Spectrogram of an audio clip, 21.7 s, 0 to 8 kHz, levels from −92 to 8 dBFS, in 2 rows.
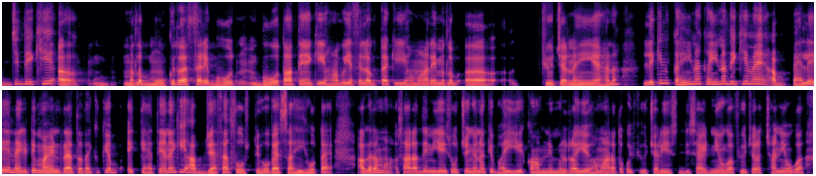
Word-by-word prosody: जी 230 - -4
देखिए 230 +4 -1
अ, 140 - +5 0.8
मतलब 155 +3 +2
मौके 125 +7 -1
तो 185 - +4
ऐसे 175 0 +5
सारे 180 -1 +5
बहुत 145 +3 -2
उ - - -14
उम, 150 - -7
बहुत 140 +6 0
आते 145 - -3
हैं 155 +2 +2
कि 175 +2 +1
हाँ 140 0 -2
भाई 155 +1 +2
ऐसे 155 +2 -3
लगता 135 -2 +3
है - - +6
कि 155 0 -2
हमारे 130 0 -1
मतलब 140 -2 -3
अ, 115 -4 +4 0.6
फ़्यूचर 145 0 +2
नहीं 130 -1 0
है, 120 -1 +4
है 135 +2 -1
ना? 195 - 0 0.4
लेकिन 200 - 0
कहीं 185 +3 +1
न 235 +1 0
कहीं 210 -2 0
ना 240 - +3
देखिए 225 +1 -1
मैं 230 -2 +2
अब 155 +2 -4
पहले 175 +8 +2
नेगेटिव 180 -1 0
माइंड 170 -1 +3
रहता 130 +1 +5
था 140 +1 -1
क्योंकि 170 +6 -5
अब 180 -2 -1
एक 160 +1 -3
कहते 145 +1 -3
हैं 175 - +2
ना 195 +2 +2
कि 215 +1 -1
आप 165 -5 -1
जैसा 130 +6 +3
सोचते 140 -1 -4
हो 165 +2 -2
वैसा 125 +2 +4
ही 150 +4 -1
होता 115 -6 -1
है। - - -3 0.4
अगर 165 +2 +2
हम 175 -1 -2
सारा 145 0 +4
दिन 160 +2 -3
यही 155 0 +1
सोचेंगे 145 -2 -3
ना 170 +2 -1
कि 180 +1 -4
भई 145 +1 -1
ये 150 -1 -2
काम 130 0 -2
नहीं 135 0 -5
मिल 135 -1 -4
रहा 135 +1 +2
ये 135 0 +1
हमारा 125 -2 -2
तो 130 - -9
कोई 125 -1 -8
फ़्यूचर 125 +1 -6
ही 130 0 -3
स - - -9
डिसाइड 125 0 -3
नहीं 125 0 -4
होगा 120 0 -2
फ़्यूचर 125 -1 -3
अच्छा 120 0 -5
नहीं 120 0 -3
होगा। 110 +4 -2
145 Hz, 235 wpm, -23 LUFS, 130-175 Hz, 0.8 s, है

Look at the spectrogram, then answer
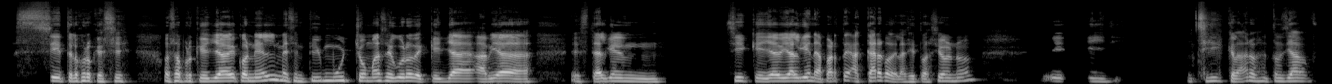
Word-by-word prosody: Sí, 160 - -1
te 150 +1 -2
lo 150 - +1
juro 165 -1 +1
que 140 - -1
sí. 140 +2 -4 0.4
O - - -1
sea, 160 - +2
porque 145 -1 -1
ya, 155 +1 +6
eh, 160 - +4
con 155 -1 +2
él 190 +6 +3
me 180 -4 0
sentí 155 +1 -4
mucho 175 -1 -1
más 165 +1 +1
seguro 165 0 +2
de 140 - 0
que 135 -1 -3
ya 140 -1 +4
había, 135 -1 +3 0.3
este, 135 -1 -6
alguien 140 -3 -1 0.6
Sí, 165 -2 -4
que 145 -2 -2
ya 150 +1 +4
había 150 0 +5
alguien 160 +2 +3
aparte 185 - -1
a - - -2
cargo 170 +1 +2
de - - -2
la 120 - -4
situación, 130 +4 -3
¿no? 180 +7 -8 0.6
Y 310 -3 -9 0.2
y 135 -2 -12 0.7
sí, 155 0 -4
claro. 150 +3 -3
Entonces, 150 0 -7
ya 150 0 +1
f 145 - -22
150 Hz, 195 wpm, -22 LUFS, 140-165 Hz, 0.7 s, ya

